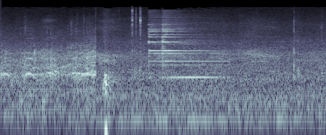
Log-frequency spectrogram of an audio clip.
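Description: Voices in the first second, then a sharp knock, then a sudden strike about halfway through. After the strike a metallic ringing tone with several overtones fades away over a second or so.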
